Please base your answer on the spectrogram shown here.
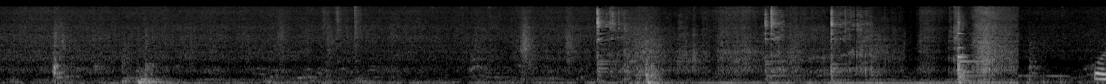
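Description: Jute leaves (pata xaak) go into a pan with water and homemade khar and are stirred, giving a soft sizzle under scraping and clattering stirring strokes, with scattered louder knocks against the pan.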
